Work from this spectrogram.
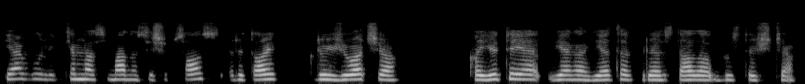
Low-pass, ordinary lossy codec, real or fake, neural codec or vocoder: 7.2 kHz; Opus, 16 kbps; fake; codec, 16 kHz, 2 kbps, FunCodec, trained on Chinese and English, 25 frames a second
